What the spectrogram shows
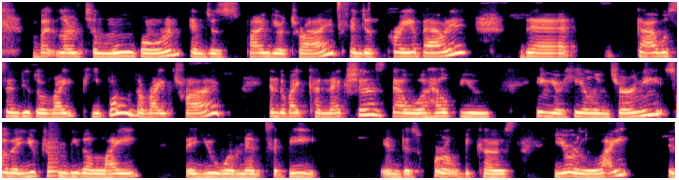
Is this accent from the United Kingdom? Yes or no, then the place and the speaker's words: no; Costa Rica; moved away; When I was a little girl, I grew up in Costa Rica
